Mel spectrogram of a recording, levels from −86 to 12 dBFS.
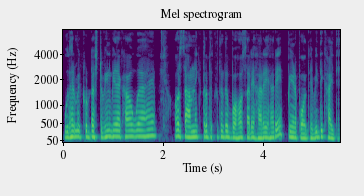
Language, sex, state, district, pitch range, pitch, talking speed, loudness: Hindi, male, Jharkhand, Palamu, 135-160 Hz, 150 Hz, 240 wpm, -15 LUFS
